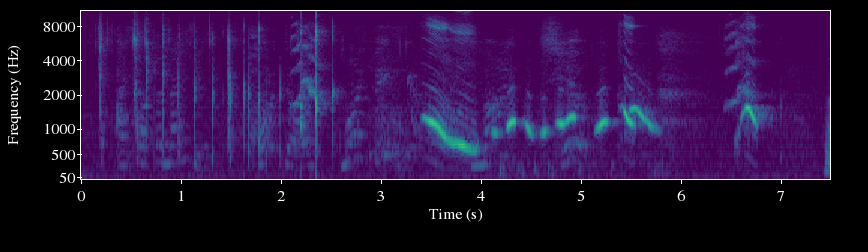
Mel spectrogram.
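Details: Captive female African grey parrot at home imitating a household cat's meow for the first time, among other favorite sounds: clicks and chatter, then loud whistled notes that slide downward, wavering meow-like phrases, and a final rising squawk.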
